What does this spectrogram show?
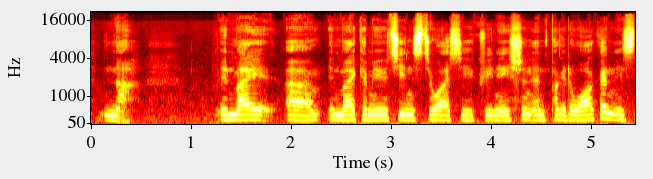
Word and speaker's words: Nisichawayasihk: And as Cree speakers, we had to go syllable by syllable, because when we speak, we have to say it fast. And then, like, you don't say Nisichawayasihk, you go Nisichawayasihk. So, people had a hard time with that.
